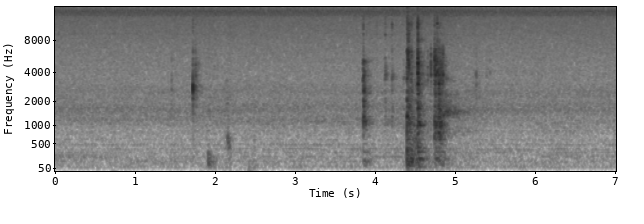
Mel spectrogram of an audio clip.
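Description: Light clicks and small knocks from the soldering iron and the wiring being handled at the bridge rectifier inside an opened battery charger, a few scattered at first and the loudest cluster about four and a half seconds in, over a steady faint hiss.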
